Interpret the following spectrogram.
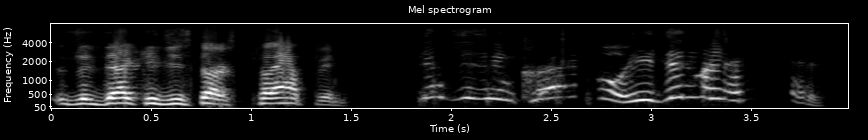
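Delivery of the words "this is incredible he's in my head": very high, softened puppet voice, amazed; thrilled puppet character. Acted. Puppet amazed by the voice in its head, high-pitched wonder. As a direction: marvel in a tiny high voice.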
